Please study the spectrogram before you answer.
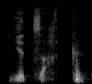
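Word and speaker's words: יצחק: and Abraham called the name of his son who was born to him whom Sarah bore to him Yitzhak that's how it's pronounced Isaac and Isaac means remember laughter laughter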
